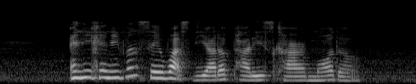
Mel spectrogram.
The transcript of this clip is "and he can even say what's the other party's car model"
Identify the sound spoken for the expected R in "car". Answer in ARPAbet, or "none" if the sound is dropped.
R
